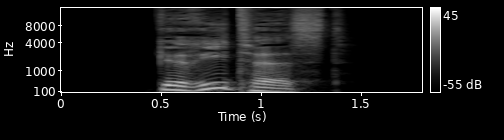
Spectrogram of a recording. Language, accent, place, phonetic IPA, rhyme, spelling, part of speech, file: German, Germany, Berlin, [ɡəˈʁiːtəst], -iːtəst, gerietest, verb, De-gerietest.ogg
- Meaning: second-person singular subjunctive I of geraten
